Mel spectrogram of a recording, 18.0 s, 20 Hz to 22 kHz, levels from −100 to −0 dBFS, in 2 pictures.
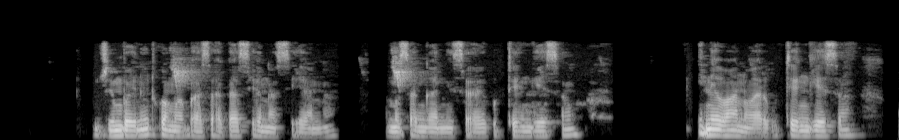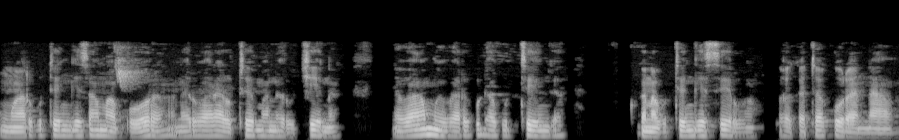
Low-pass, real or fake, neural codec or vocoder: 7.2 kHz; real; none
